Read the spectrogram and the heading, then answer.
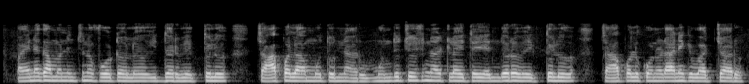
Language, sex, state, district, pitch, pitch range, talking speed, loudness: Telugu, male, Telangana, Komaram Bheem, 165 Hz, 160-170 Hz, 130 wpm, -16 LUFS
